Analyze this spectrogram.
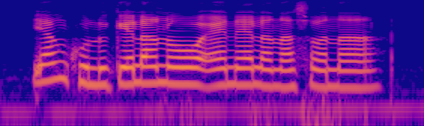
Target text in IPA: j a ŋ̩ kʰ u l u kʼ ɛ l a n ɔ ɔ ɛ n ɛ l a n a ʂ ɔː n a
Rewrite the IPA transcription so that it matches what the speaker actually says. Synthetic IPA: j a ŋ̩ kʰ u l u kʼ ɛ l a n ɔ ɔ ɛ n ɛ l a n a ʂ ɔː n a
